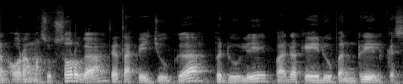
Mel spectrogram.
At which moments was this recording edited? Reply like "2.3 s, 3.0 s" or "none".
1.0 s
